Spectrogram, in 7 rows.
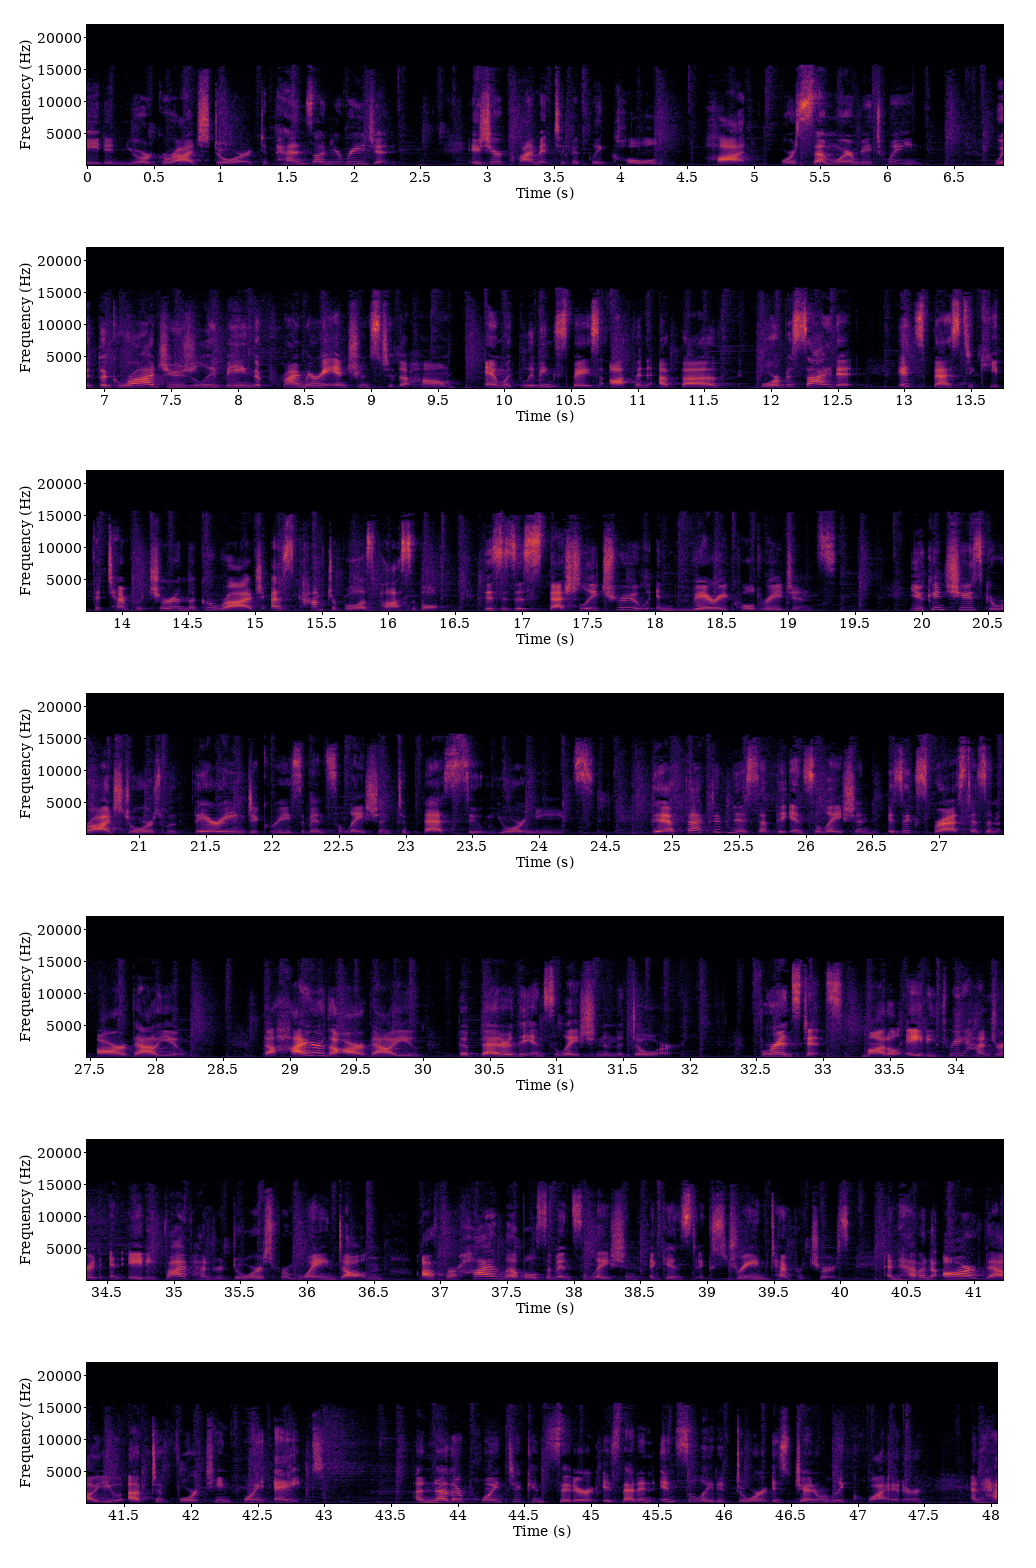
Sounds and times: Speech: 0.0s - 28.2s, 28.8s - 31.9s, 32.5s - 43.0s, 43.7s - 48.0s
Music: 0.0s - 48.0s.

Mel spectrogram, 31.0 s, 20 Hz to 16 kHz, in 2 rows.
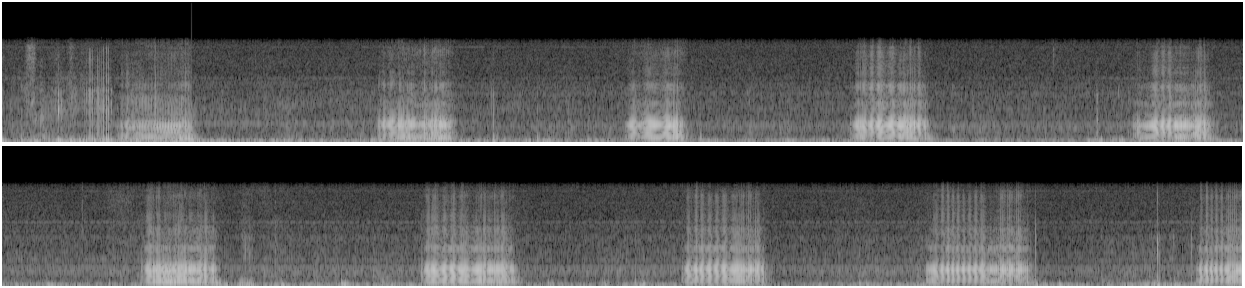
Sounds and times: Snoring: 1.0s - 2.5s, 4.7s - 5.7s, 7.8s - 8.6s, 10.6s - 11.7s, 14.1s - 15.2s, 17.2s - 18.3s, 20.8s - 22.1s, 24.0s - 25.2s, 27.0s - 28.5s, 30.4s - 31.0s.

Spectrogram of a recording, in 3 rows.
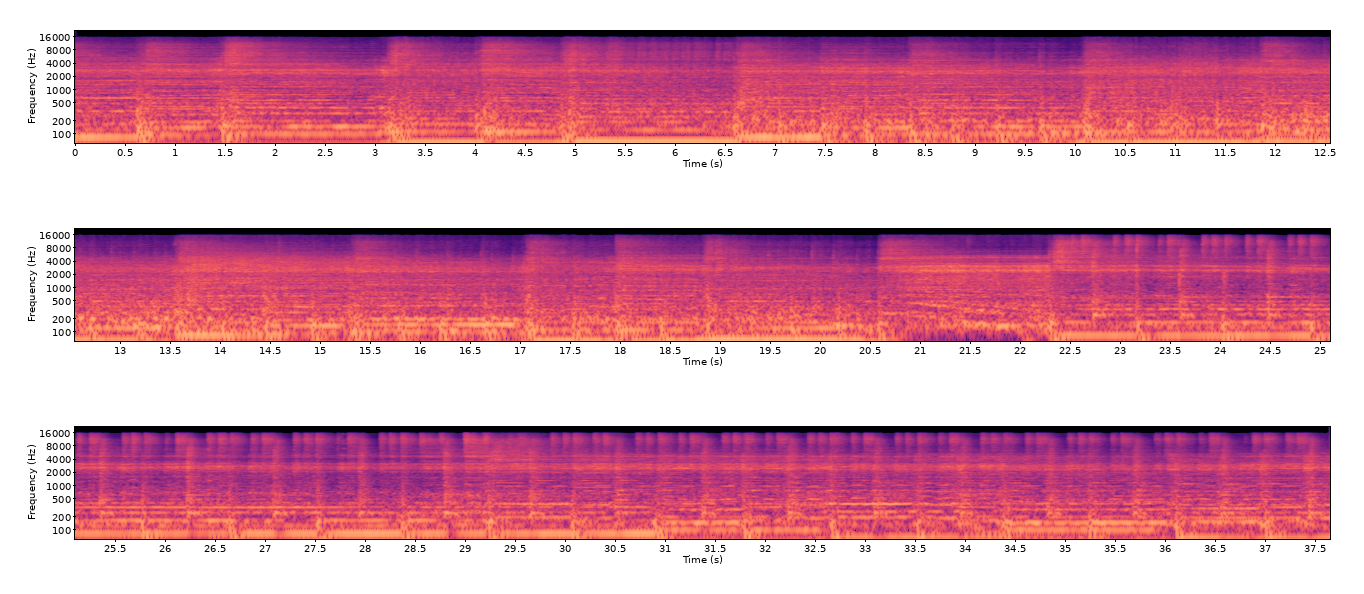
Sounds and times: Progressive rock: 0.0s - 37.6s.

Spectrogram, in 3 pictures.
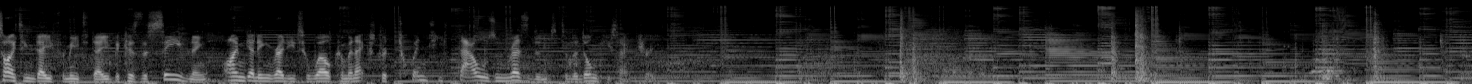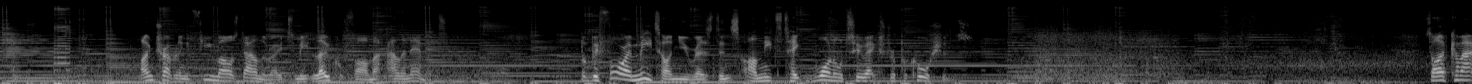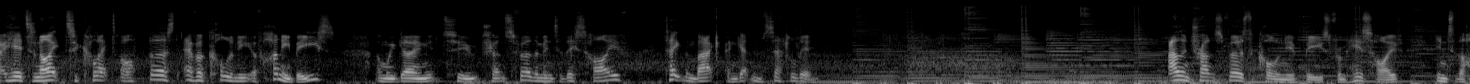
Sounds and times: Speech: 0.0s - 6.6s, 16.1s - 19.2s, 20.5s - 24.4s, 29.0s - 37.6s, 41.1s - 44.1s
Music: 0.0s - 28.9s, 37.4s - 44.1s.

